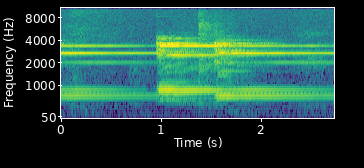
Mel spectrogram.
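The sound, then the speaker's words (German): An electronic doorbell rings again, chiming twice in quick succession, a bright two-tone ding-dong with sustained ringing tones, clear, with no voices over it. “Warum klingelt das denn jetzt nochmal? Ja, ich habe keinen bestellt.”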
